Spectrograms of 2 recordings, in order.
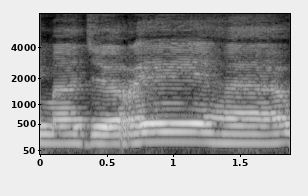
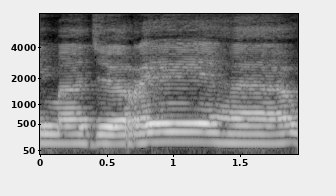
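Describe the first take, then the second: First: The middle vowel sounds like an 'e'. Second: The middle vowel sounds like an 'e'.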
